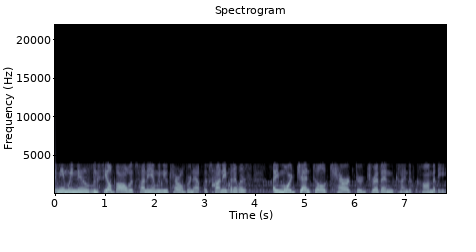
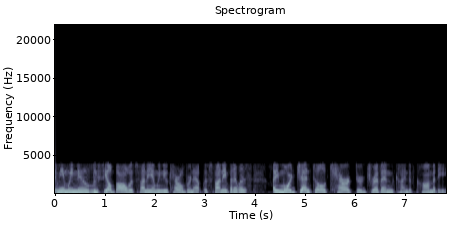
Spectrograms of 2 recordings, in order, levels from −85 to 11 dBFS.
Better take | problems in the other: second | background sound (Boiling); 19 dB below the speech

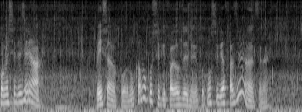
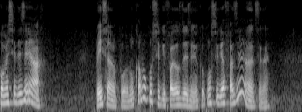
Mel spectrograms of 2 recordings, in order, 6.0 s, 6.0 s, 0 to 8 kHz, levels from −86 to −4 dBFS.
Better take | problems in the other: second | background sound (Boiling); 10 dB below the speech

